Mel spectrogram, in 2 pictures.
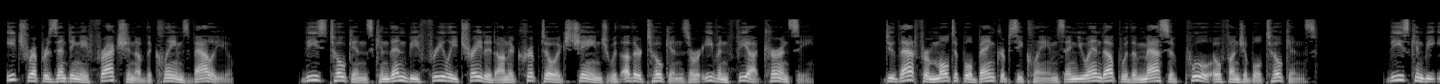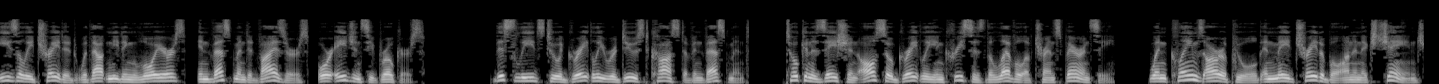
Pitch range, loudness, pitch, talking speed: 100-160 Hz, -20 LUFS, 125 Hz, 175 wpm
